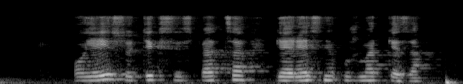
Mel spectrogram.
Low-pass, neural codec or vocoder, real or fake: 9.9 kHz; none; real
